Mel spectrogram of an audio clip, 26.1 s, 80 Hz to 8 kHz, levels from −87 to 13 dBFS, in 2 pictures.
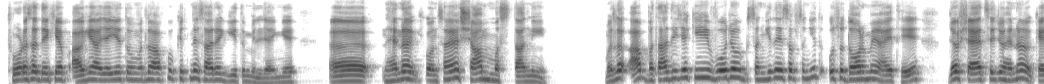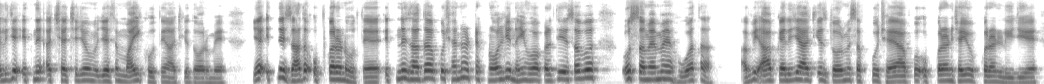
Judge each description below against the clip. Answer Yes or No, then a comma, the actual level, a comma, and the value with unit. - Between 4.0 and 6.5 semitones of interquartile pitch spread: Yes, average, 5.1 semitones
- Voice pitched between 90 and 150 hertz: No, medium, 185 Hz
